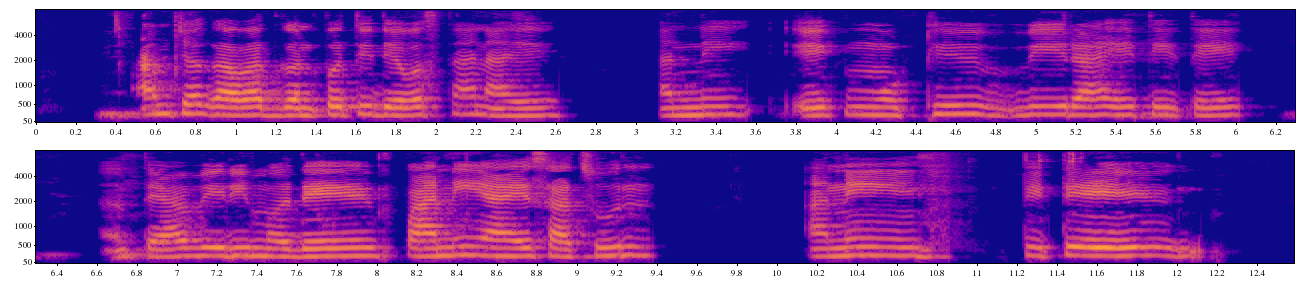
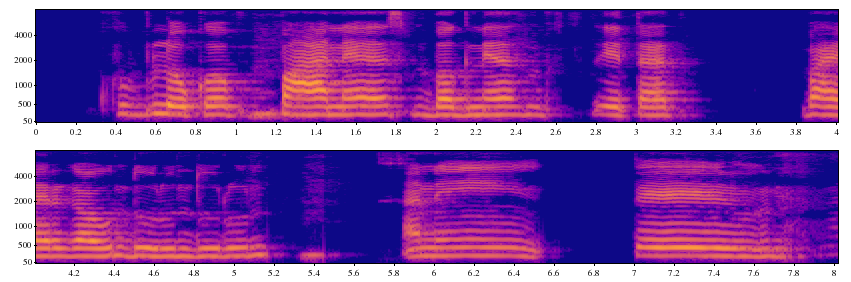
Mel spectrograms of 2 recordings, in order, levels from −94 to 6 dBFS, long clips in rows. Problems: constant background noise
